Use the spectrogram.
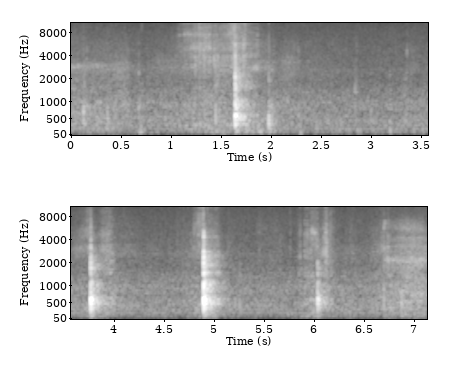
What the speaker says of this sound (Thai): จะหั่นเป็นชิ้นใหญ่หน่อยค่ะ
